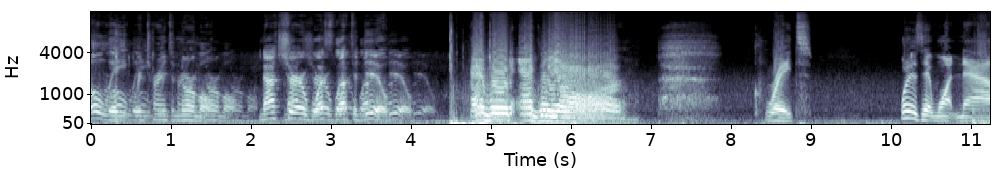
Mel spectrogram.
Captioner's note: sighs and gasps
